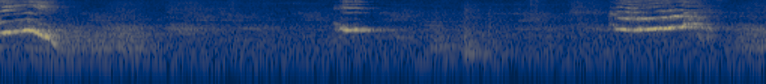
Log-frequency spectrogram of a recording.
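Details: African grey parrot after its bath in Dhaka, Bangladesh, producing three separate vocal bursts: a falling whistled note, a short chirp, then a longer raspy rising call, separated by quiet gaps.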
